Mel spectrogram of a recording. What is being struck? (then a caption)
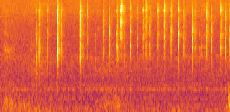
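Small hard plastic lipstick case. A small black bullet lipstick case, likely hard plastic and hollow with lipstick inside, is held in both hands and tapped with long manicured nails. The result is quick, light, irregular clicking taps over a soft low rumble. Near the end the cap is opened.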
